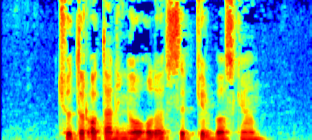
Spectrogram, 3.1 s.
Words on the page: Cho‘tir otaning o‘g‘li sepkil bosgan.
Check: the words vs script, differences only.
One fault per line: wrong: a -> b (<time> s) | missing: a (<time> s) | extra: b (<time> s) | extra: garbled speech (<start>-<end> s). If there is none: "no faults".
no faults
